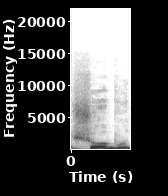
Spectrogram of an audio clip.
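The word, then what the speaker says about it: 菖蒲: Au Japon, le jonc odorant, appelé shobu dans sa prononciation chinoise, n'a pas la connotation sexuelle que l'on pourrait prêter à sa traduction française.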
